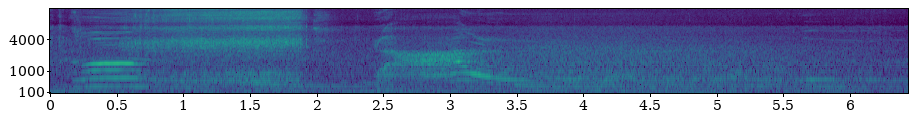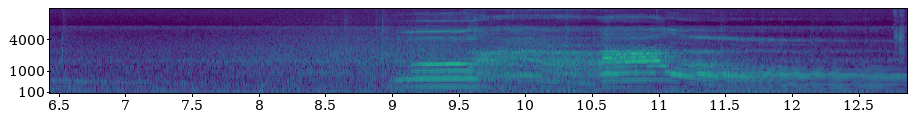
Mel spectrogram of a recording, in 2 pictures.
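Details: Two ginger cats near a door meowing: drawn-out, wavering meows that rise then fall, one early, one near three seconds, then a pair close together late, over a steady low hum.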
